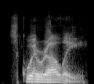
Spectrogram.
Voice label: "squirrelly", American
